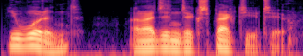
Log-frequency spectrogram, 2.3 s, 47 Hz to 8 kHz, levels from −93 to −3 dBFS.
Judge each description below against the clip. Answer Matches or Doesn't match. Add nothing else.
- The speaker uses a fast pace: Matches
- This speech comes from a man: Matches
